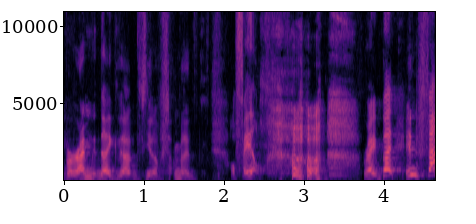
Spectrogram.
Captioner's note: laughs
